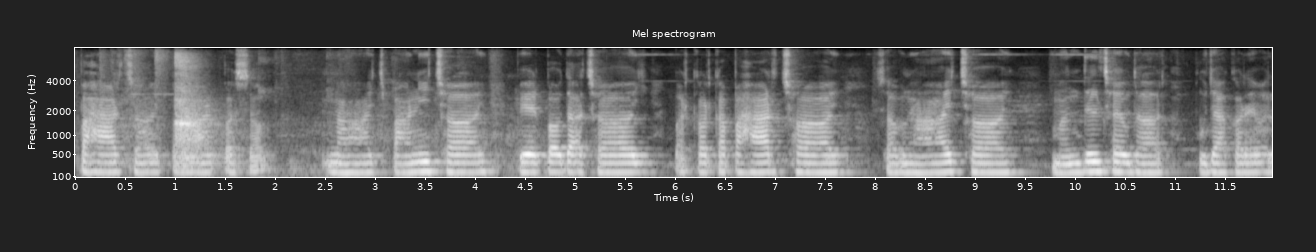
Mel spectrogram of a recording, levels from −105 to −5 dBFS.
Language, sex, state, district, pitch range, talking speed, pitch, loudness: Magahi, male, Bihar, Samastipur, 160-165 Hz, 120 wpm, 160 Hz, -18 LUFS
